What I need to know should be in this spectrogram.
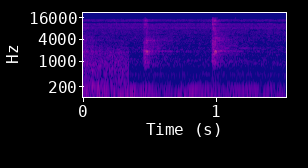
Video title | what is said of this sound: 潮汕反沙芋頭，只需掌握這幾步，從不下廚的人也會做，先收藏了，【天天相見廚房】，#芋頭食譜，#芋頭料理，#芋頭做法，#美食，#chinesefood，Chaozhou Reverse Sand Taro | ลองฟังดูแล้ว จะได้ยินว่าเส้นเผือกกรอบมาก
